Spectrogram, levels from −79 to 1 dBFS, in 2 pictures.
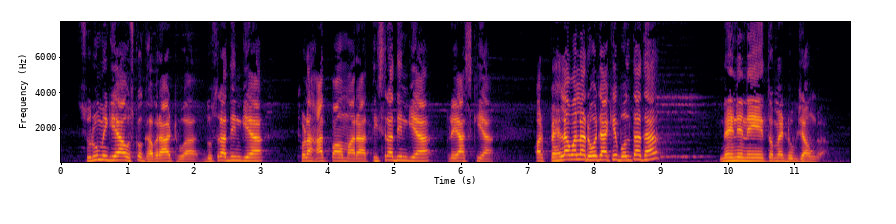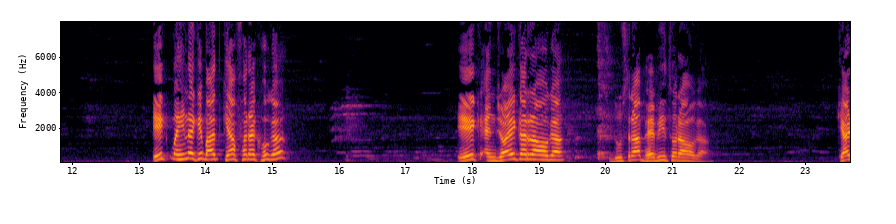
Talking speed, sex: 125 wpm, male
